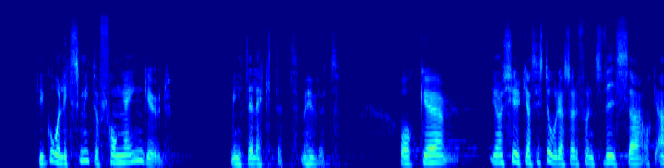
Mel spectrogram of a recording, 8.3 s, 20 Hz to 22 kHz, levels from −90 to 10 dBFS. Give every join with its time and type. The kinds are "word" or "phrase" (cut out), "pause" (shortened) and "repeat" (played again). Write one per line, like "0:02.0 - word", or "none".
none

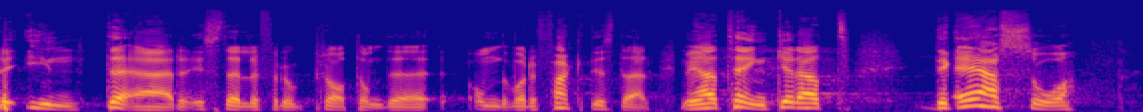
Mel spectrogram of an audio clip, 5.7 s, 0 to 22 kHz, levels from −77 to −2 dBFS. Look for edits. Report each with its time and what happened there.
0:03.3 - pause
0:04.7 - word

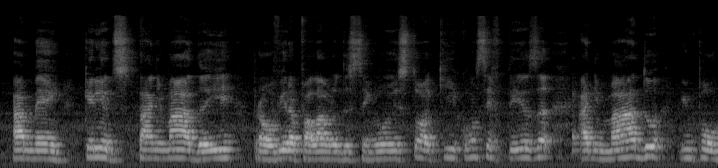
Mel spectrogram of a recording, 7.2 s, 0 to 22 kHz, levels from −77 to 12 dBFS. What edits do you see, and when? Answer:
0:01.4 - phrase
0:05.7 - word

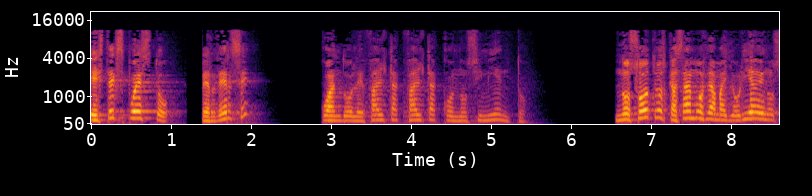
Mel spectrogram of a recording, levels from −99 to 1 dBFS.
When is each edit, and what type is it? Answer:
0:01.2 - word
0:03.9 - repeat
0:07.2 - phrase

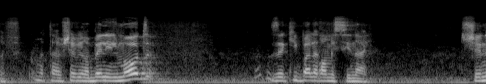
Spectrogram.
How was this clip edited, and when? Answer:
0:02.9 - word
0:03.2 - word

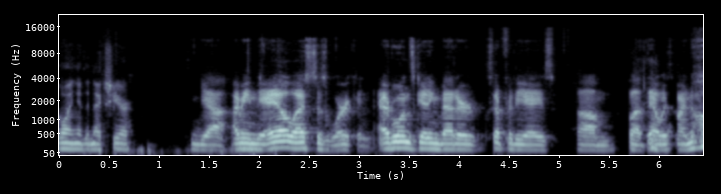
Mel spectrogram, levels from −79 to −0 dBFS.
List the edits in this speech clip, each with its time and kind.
none

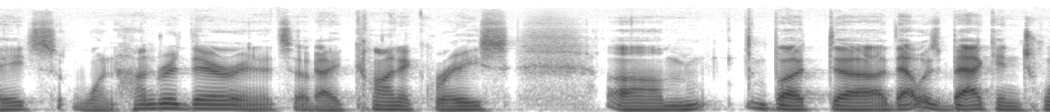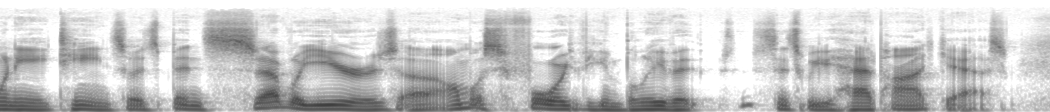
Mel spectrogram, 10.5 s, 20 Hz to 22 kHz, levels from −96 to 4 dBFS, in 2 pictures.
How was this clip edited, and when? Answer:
0:01.6 - word
0:08.1 - word
0:09.6 - phrase

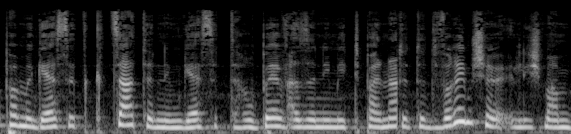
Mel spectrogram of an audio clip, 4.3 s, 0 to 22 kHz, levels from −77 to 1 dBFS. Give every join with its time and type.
0:02.2 - word
0:03.0 - word

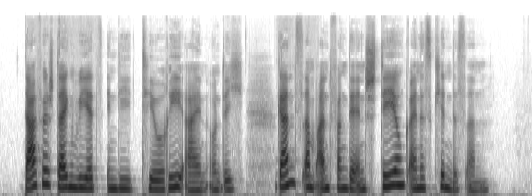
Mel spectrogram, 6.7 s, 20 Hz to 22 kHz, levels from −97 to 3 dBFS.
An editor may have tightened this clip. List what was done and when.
0:03.5 - word

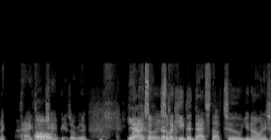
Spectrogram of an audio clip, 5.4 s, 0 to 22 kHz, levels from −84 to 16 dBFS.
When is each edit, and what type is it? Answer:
none

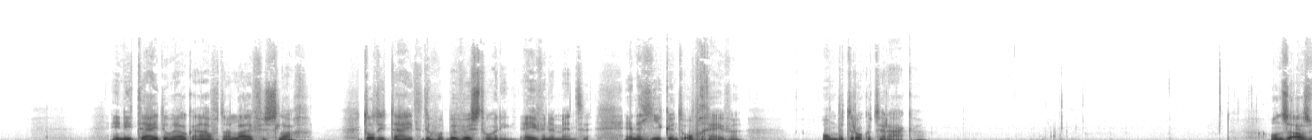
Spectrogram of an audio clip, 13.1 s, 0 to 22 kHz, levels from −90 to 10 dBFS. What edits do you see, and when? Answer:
none

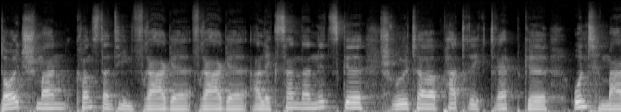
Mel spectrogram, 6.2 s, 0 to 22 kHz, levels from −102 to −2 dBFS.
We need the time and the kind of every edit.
0:01.9 - repeat
0:03.8 - word

